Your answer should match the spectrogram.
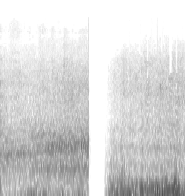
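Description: Steady low outdoor rumble. About a second in it cuts out in a split-second dropout, then gives way to louder wind buffeting on the action camera's microphone as the bike is ridden.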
